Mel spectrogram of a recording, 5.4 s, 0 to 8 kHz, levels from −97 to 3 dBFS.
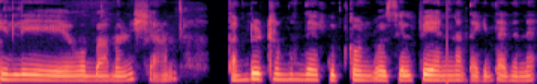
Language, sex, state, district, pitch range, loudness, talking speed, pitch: Kannada, female, Karnataka, Mysore, 160-180 Hz, -20 LUFS, 110 wpm, 170 Hz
